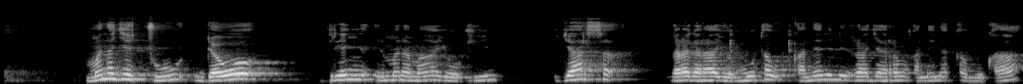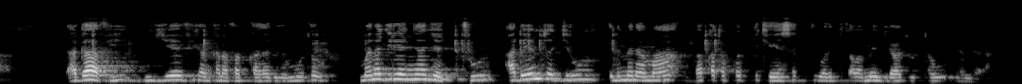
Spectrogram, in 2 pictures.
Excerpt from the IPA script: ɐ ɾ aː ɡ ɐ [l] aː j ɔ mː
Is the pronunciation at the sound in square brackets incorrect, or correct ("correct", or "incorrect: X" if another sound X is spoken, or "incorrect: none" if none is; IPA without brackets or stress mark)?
incorrect: ɾ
